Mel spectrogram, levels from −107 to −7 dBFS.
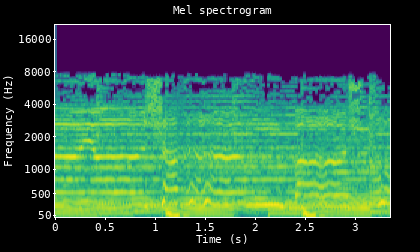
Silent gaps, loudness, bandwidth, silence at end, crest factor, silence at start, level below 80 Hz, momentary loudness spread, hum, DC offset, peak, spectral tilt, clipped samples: none; -12 LUFS; 8 kHz; 0 s; 10 dB; 0 s; -26 dBFS; 3 LU; none; under 0.1%; -2 dBFS; -3.5 dB/octave; under 0.1%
